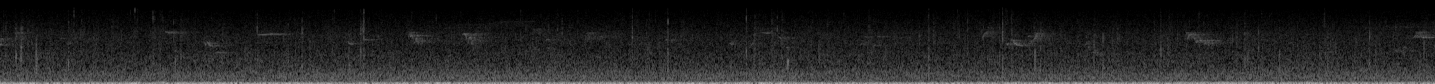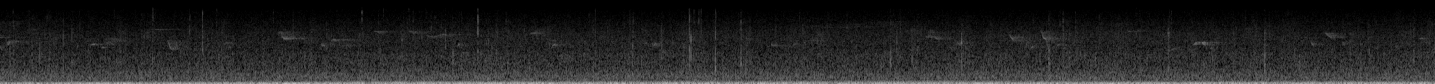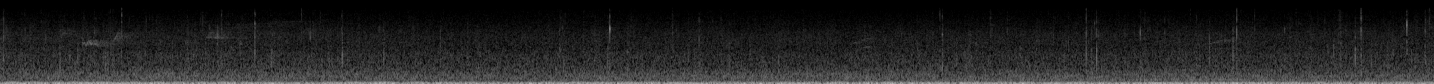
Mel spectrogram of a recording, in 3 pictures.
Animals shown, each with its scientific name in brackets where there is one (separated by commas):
Northern Parula (Setophaga americana), Red-eyed Vireo (Vireo olivaceus)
